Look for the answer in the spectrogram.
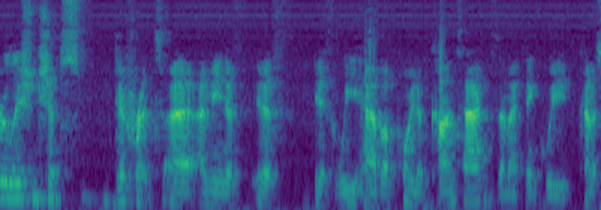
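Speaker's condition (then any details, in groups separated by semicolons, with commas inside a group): No condition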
